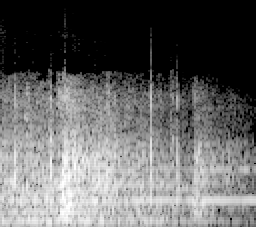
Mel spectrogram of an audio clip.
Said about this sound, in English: The sound of gunfire was caught on a student's cell phone.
